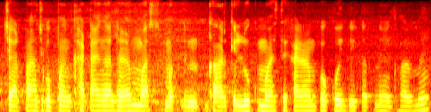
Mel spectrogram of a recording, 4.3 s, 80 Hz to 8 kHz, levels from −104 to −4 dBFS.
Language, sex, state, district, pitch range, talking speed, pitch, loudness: Hindi, male, Jharkhand, Garhwa, 125-135 Hz, 290 wpm, 130 Hz, -18 LUFS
